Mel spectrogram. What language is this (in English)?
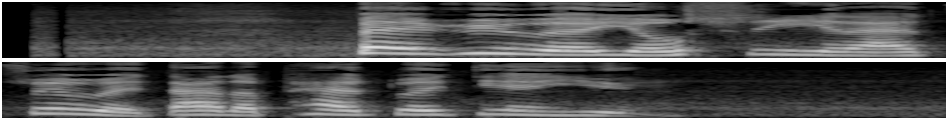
Chinese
